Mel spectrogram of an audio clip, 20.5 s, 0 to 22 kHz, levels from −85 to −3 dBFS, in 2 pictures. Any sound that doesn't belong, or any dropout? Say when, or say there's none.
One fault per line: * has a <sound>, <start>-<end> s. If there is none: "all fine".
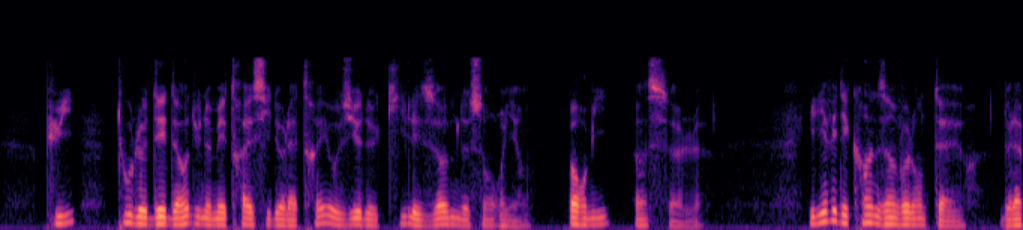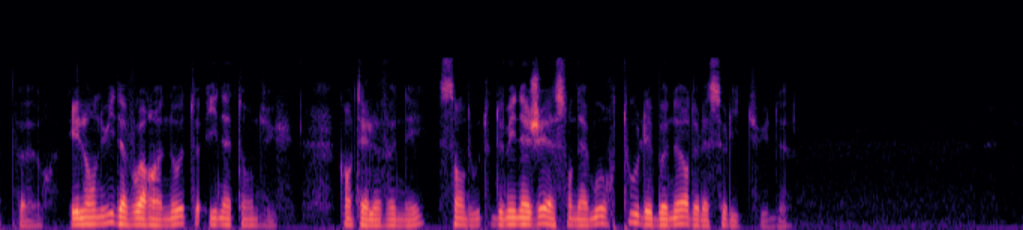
all fine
